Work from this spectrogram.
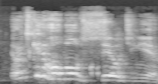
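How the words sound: The stress is on "seu".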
